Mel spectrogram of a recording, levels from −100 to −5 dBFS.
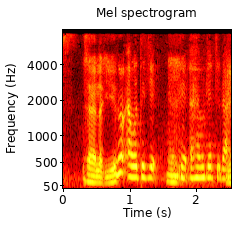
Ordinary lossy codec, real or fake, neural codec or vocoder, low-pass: none; fake; codec, 16 kHz, 1.1 kbps, Voila-Tokenizer; none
